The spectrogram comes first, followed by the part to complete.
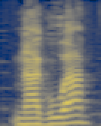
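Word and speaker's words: נגוע: que literalmente significa llagado naguá que es acento en la ua comparte la misma raíz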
